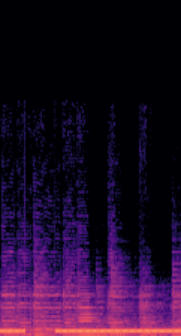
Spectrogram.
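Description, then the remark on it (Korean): A steady telephone dial tone hums loudly as someone places a call to the Heart & Seoul gospel broadcaster to give a new home address. It cuts out briefly near the start before resuming, with faint background music or clatter mixed beneath it. “지금 당장 전화해서 알려드려야겠어요.”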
